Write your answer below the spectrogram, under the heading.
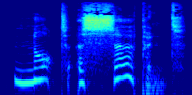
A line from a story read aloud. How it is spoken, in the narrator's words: said Alice indignantly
